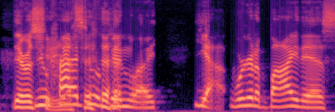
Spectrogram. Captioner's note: laughing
